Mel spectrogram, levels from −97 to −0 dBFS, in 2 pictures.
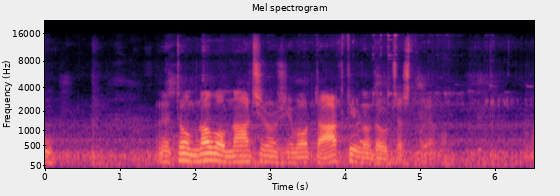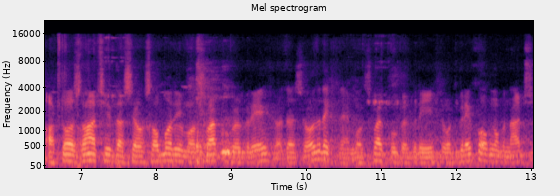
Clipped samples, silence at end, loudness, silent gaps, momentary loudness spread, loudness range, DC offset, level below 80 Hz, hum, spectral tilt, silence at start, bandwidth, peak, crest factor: under 0.1%; 0 s; -25 LUFS; none; 17 LU; 5 LU; under 0.1%; -46 dBFS; none; -6 dB/octave; 0 s; 16 kHz; -4 dBFS; 22 dB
